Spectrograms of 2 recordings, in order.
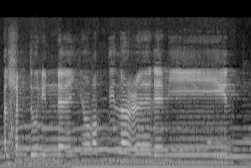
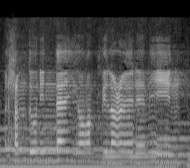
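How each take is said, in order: First: It is recited slowly, followed by a pause. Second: It is recited quickly, running into the next verse. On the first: Those following get time to recite it too. "Anda bisa jedakan dalam setiap ayat" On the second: The recitation moves quickly, as in night prayers. "kalau baca hadar"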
